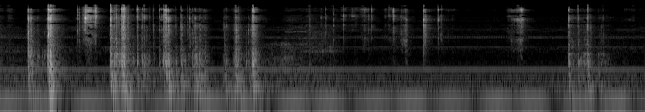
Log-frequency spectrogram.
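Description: Kennedy half dollars clicking and clinking against each other as they are handled and stacked by hand: a quick run of clicks in the first couple of seconds, then scattered single clicks.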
